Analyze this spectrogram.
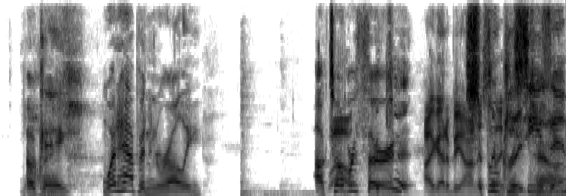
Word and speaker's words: Raleigh: our Lord Jesus Christ thank you for pronouncing Raleigh properly they're very particular I've been there a few times so they're like you'll be like rally and they're like oh really you want don't you mean Raleigh so what's the grocery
